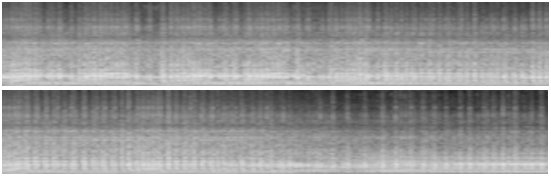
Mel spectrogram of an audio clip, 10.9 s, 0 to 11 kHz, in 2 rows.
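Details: 1996 Arctic Cat ZRT 600 two-stroke snowmobile after fuel pump rebuild and priming: steady idle buzz with small rev swings, no stumbling or dying; air bubbles cleared from lines, holding good, normal idle.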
